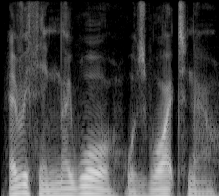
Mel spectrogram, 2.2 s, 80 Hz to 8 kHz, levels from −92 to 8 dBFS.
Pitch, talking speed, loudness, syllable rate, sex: 95 Hz, 165 wpm, -15 LUFS, 5.1 syllables/s, male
